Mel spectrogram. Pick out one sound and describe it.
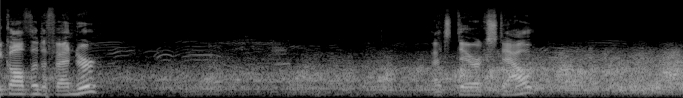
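A crowd of spectators cheers from the sideline.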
